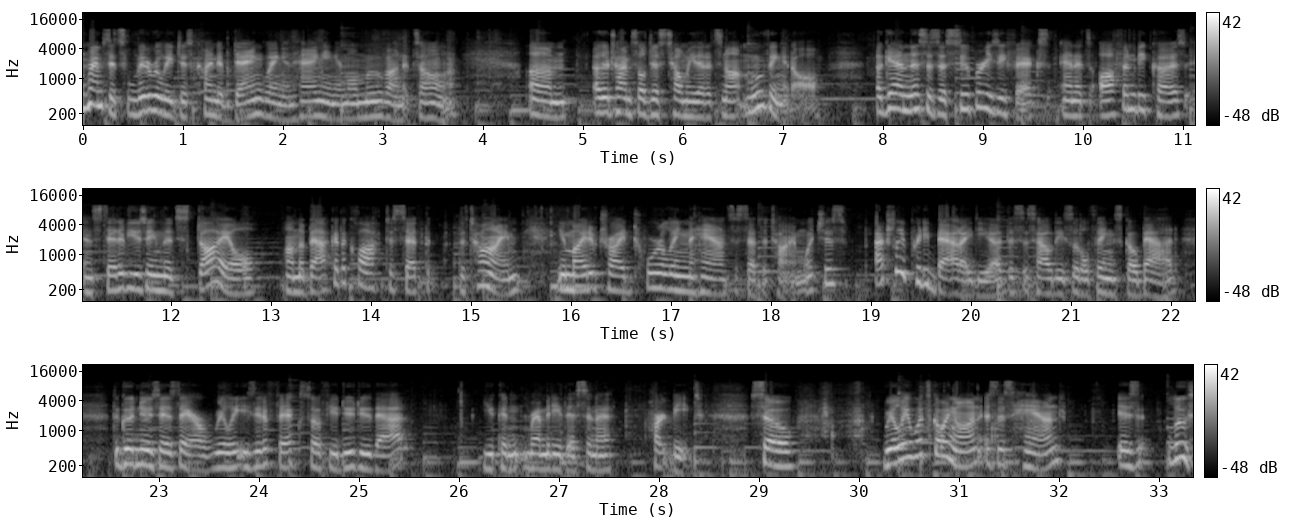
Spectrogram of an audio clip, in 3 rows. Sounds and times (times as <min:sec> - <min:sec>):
Speech: 0:00.0 - 0:03.8, 0:04.4 - 0:07.4, 0:08.0 - 0:25.5, 0:26.2 - 0:29.4, 0:30.2 - 0:33.3
Music: 0:00.0 - 0:33.3.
